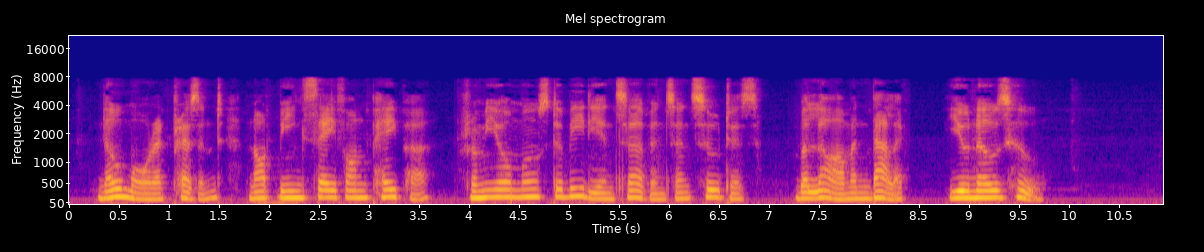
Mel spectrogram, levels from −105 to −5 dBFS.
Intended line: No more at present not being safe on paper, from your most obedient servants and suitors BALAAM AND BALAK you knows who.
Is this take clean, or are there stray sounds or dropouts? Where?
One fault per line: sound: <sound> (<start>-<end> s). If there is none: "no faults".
no faults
